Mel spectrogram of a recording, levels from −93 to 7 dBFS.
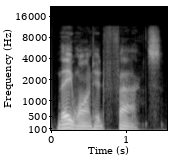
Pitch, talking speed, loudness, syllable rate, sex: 100 Hz, 115 wpm, -19 LUFS, 3.0 syllables/s, male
